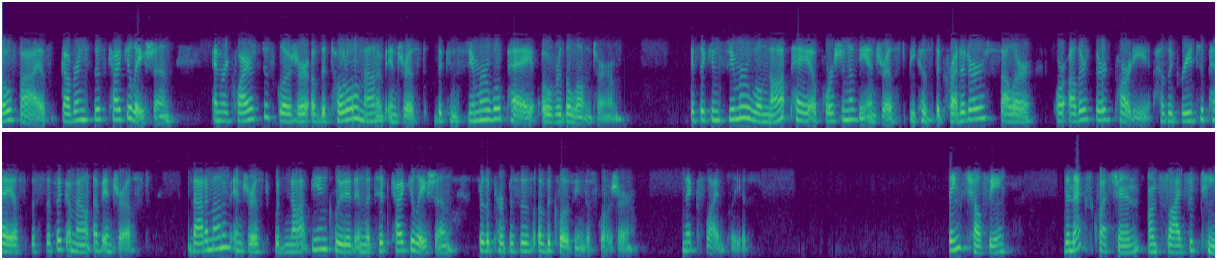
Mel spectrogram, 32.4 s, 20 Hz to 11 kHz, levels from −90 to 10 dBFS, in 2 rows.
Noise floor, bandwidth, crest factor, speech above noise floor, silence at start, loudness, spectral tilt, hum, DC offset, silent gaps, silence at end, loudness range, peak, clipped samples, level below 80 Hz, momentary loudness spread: -71 dBFS; 4.6 kHz; 18 dB; 51 dB; 0 s; -21 LUFS; -7.5 dB/octave; none; under 0.1%; none; 0 s; 5 LU; -4 dBFS; under 0.1%; -66 dBFS; 9 LU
